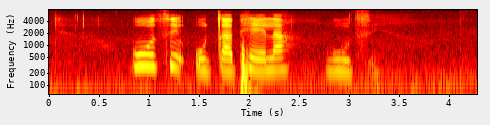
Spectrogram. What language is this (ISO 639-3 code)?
ssw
